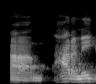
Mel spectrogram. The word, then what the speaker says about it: Jaramillo: Jaramillo is how you say my last name, but Jimmy J or Jimmy Jaramillo is just easier.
